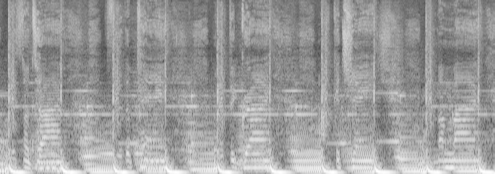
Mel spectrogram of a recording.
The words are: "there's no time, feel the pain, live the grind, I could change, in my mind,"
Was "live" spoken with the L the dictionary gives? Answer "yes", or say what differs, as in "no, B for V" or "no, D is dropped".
no, N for L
